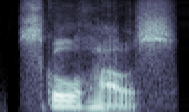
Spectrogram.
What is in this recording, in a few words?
"schoolhouse", American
